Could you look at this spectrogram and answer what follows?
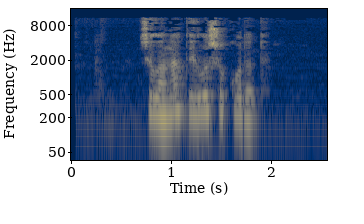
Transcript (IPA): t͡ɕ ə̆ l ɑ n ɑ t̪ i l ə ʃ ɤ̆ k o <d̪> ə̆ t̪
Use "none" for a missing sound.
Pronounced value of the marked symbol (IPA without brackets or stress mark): d̪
